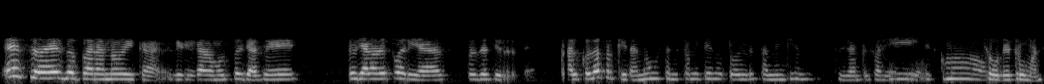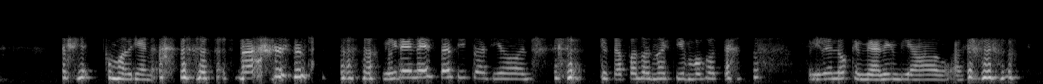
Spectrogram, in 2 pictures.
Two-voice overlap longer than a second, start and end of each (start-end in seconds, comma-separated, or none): none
